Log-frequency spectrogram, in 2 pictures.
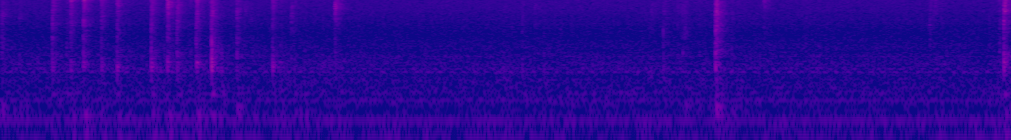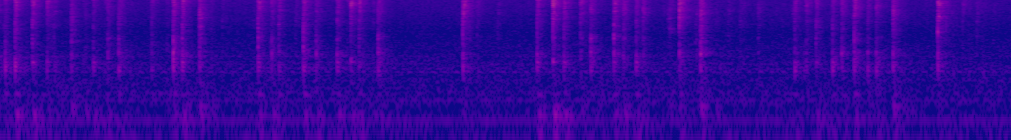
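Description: Typing on a computer keyboard while writing an email reply: faint, clattering keystrokes in quick bursts, a quiet stretch in the middle broken by a lone tap, then denser runs of keys.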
